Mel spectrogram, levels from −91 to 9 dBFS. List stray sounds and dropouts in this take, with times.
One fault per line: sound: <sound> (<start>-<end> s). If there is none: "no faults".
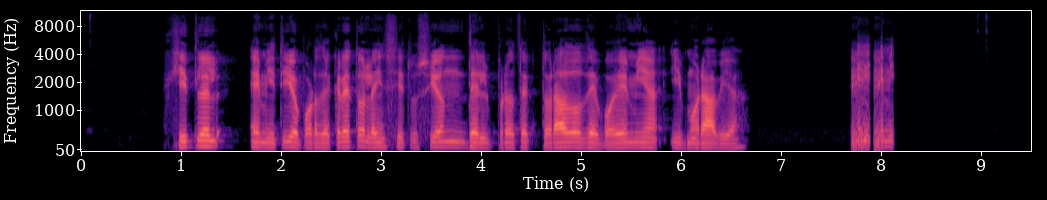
sound: laugh (7.7-8.1 s)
